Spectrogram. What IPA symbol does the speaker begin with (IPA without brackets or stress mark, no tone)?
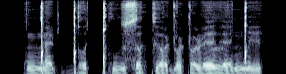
ŋ͡ǃ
